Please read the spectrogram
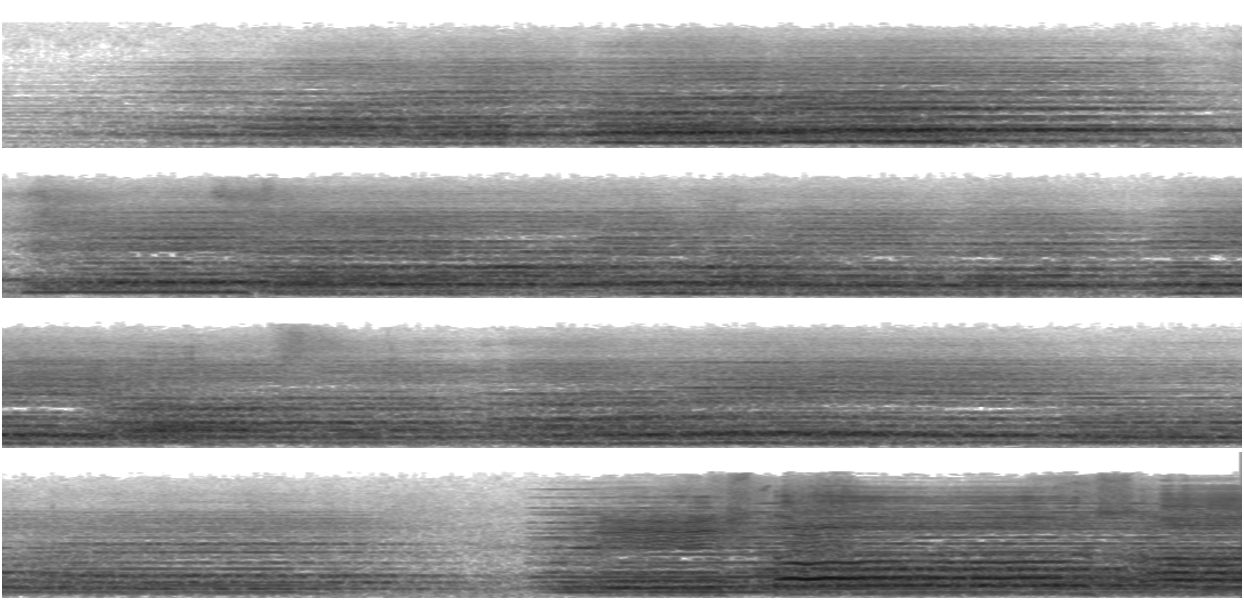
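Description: Church choir singing a liturgical chant in several phrases, with short breaks about six seconds in and near twenty-one seconds, and a louder passage from about twenty-two seconds.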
